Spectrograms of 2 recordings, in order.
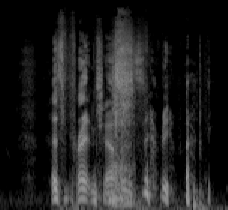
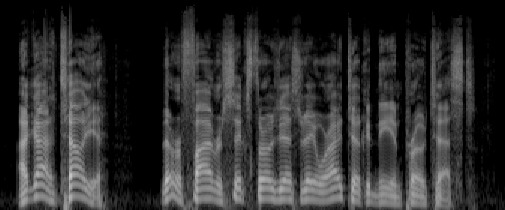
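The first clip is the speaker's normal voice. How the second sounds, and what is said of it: Put-on country accent. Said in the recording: “I don't know why I'm giving him a country accent, but it just seems right.”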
